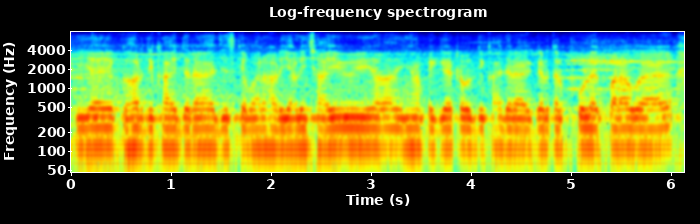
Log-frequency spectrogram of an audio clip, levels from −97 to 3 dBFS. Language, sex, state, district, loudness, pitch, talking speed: Hindi, male, Maharashtra, Washim, -16 LUFS, 115 Hz, 255 wpm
